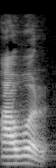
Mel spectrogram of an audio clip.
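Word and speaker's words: hour: और इसी तरह से आवर स्टार्ट तो एच से होता है, एच ओ यू आर, लेकिन प्रोनाउंसिएट करते हैं आवर, तो इसलिए हम उसके आगे क्या लगाते हैं, एन लगाते हैं।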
